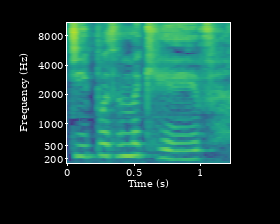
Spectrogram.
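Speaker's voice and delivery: usual speaking voice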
